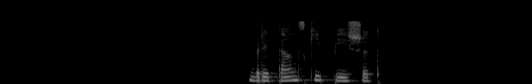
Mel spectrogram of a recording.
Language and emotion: Russian, neutral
